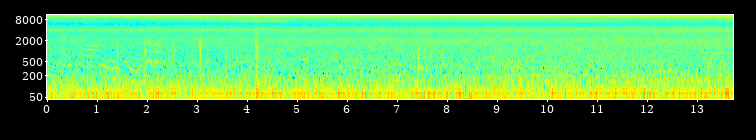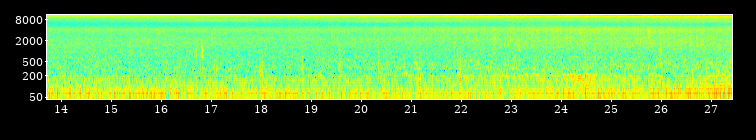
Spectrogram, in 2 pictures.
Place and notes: Tianmu, Shilin District - Hiking trails
walking in the Hiking trails, Sony PCM D50 + Soundman OKM II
